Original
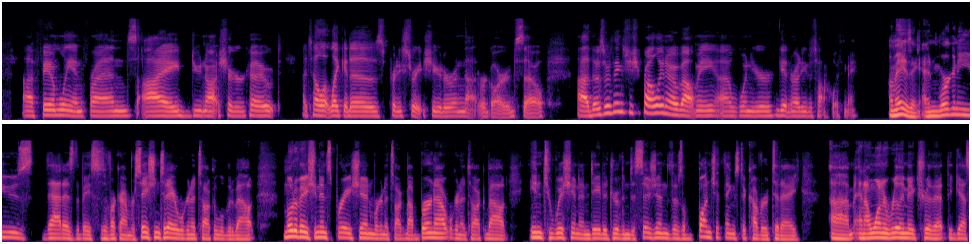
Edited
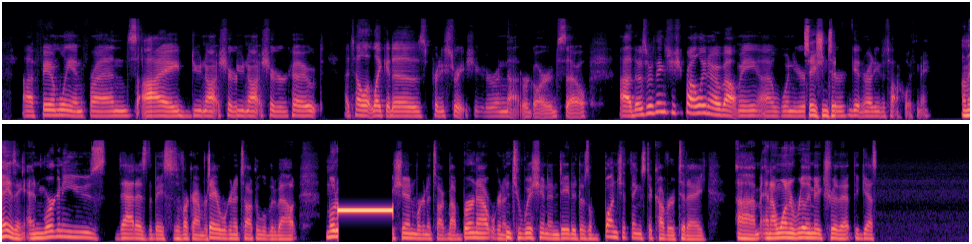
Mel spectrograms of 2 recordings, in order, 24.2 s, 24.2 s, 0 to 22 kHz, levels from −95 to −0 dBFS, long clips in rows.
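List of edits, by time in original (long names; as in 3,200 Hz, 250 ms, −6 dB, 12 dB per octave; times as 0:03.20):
0:01.61–0:01.87: clip gain +5 dB
0:02.40–0:02.93: repeat, 2 plays
0:05.17–0:05.73: duck −20.5 dB, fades 0.26 s
0:13.78–0:14.16: move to 0:09.50
0:15.76–0:16.45: beep over 1,090 Hz −9 dBFS
0:17.87–0:18.79: remove
0:19.71–0:20.49: remove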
